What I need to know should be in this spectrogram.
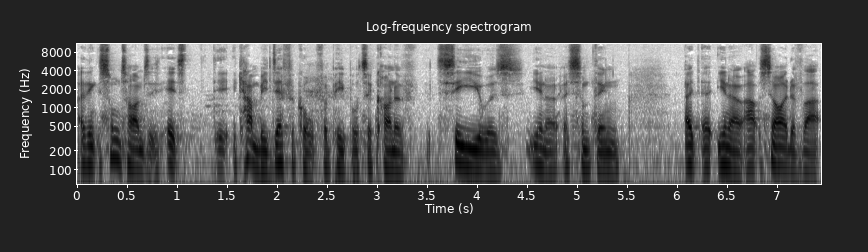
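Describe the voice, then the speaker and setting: Music plays in the background as a man talks at a fairly quick pace and a fairly low pitch, his intonation fairly even. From Coventry, England. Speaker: actor and musician. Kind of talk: casual chat.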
